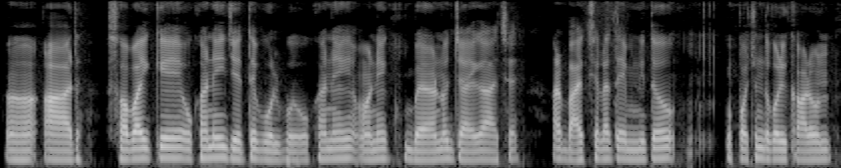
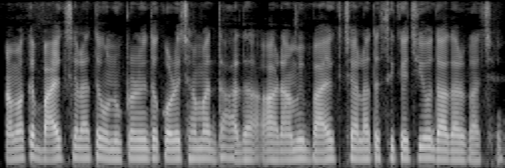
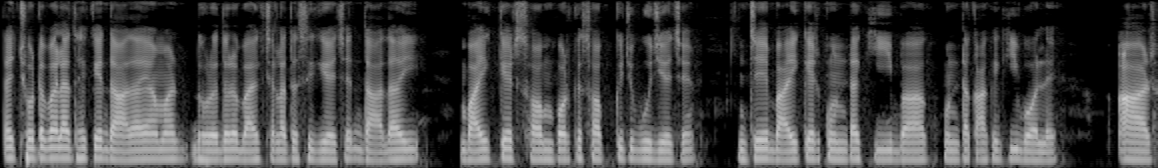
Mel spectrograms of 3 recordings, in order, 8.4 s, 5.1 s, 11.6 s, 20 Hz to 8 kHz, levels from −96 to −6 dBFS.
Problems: background sounds at intervals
